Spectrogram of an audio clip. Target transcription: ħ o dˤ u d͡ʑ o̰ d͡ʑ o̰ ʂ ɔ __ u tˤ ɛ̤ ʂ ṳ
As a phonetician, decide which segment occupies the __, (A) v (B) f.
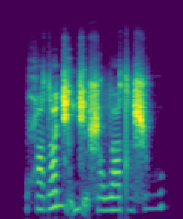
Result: A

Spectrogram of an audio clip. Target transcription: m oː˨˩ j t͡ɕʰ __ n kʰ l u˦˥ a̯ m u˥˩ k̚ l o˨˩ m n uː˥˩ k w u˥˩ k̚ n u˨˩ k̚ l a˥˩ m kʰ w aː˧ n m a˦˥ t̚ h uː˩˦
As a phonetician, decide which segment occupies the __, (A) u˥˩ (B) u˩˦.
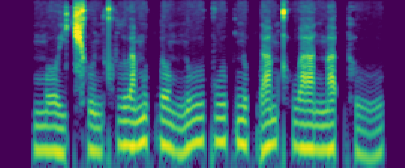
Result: B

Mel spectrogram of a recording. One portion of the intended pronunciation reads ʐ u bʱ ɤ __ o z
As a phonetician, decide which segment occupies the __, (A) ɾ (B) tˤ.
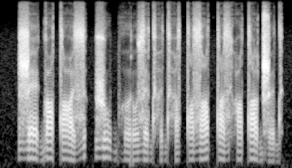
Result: A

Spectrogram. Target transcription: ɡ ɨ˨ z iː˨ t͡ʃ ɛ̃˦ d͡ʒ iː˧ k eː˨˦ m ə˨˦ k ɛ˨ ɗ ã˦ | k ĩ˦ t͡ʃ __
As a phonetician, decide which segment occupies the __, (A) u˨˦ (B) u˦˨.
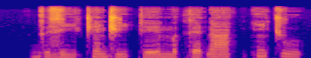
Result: B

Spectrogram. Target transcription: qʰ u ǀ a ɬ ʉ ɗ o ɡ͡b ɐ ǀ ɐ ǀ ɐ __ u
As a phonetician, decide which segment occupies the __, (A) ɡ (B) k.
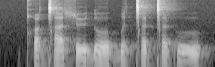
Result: B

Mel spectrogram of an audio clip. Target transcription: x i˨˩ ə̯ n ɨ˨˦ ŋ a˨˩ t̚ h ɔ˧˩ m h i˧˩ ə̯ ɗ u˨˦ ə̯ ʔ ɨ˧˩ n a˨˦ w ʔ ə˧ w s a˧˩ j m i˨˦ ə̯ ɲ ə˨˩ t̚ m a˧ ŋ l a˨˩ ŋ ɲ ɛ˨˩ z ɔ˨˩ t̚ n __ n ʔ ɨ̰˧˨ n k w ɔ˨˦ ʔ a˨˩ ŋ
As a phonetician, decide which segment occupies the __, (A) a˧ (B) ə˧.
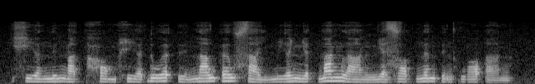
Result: B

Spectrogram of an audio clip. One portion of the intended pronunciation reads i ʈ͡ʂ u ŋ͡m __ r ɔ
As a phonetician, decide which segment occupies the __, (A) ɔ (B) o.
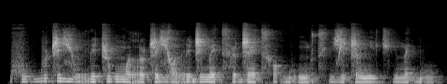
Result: A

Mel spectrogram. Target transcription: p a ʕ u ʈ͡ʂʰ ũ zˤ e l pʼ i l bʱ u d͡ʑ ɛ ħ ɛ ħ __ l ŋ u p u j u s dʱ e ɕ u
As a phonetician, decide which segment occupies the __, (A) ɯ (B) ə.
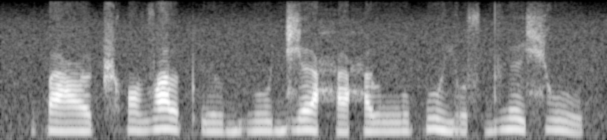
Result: A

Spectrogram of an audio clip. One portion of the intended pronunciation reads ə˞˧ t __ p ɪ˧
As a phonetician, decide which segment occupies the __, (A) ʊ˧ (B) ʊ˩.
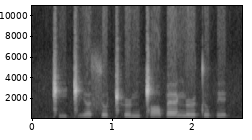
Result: A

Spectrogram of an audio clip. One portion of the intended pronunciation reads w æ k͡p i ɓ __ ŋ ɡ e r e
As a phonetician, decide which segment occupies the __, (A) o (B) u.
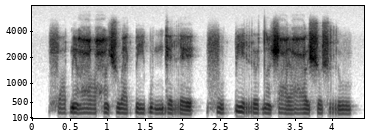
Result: B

